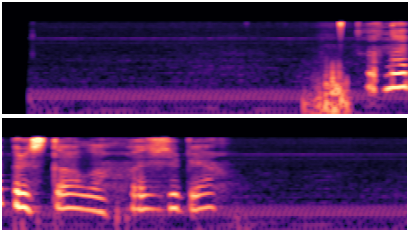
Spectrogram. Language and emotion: Russian, sad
